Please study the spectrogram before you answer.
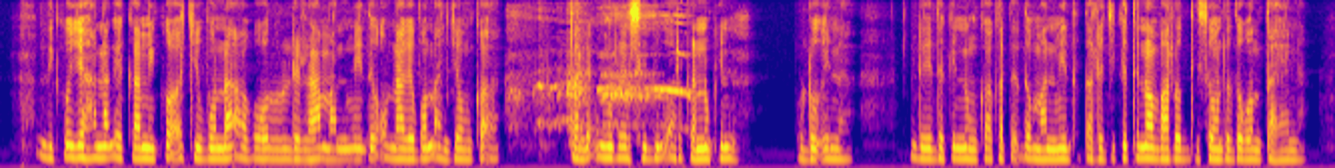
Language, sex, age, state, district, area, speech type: Santali, female, 45-60, West Bengal, Bankura, rural, spontaneous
